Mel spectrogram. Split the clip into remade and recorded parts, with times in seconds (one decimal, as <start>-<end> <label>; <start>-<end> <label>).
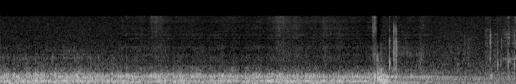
0.0-1.2 recorded; 1.2-4.3 remade; 4.3-5.2 recorded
